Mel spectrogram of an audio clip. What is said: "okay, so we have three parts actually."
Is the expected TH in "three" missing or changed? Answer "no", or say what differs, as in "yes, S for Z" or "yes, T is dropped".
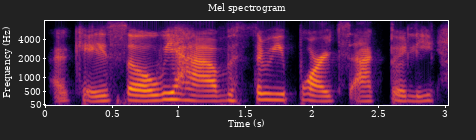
no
